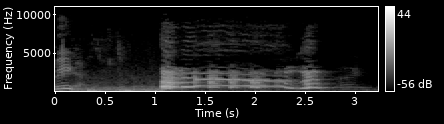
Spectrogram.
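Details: A Siberian Husky gives a brief, rich howl that holds steady, then dips and rises again, prompted by a person urging it to "speak."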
